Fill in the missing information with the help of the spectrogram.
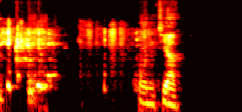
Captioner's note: giggles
